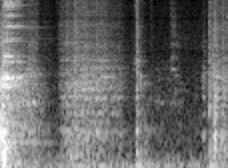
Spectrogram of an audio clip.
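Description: A stick of butter sizzling as it is pushed around the bottom of a hot cast iron Dutch oven with a wooden spoon. There is a sharp clatter against the pot at the start and a single click a little past halfway.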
